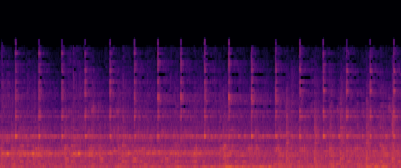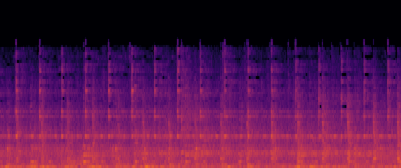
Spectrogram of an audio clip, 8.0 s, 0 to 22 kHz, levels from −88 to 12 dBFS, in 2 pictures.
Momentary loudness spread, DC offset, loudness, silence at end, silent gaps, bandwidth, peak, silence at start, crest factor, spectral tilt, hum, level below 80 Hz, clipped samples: 3 LU; under 0.1%; -29 LUFS; 0 s; none; 16.5 kHz; -8 dBFS; 0 s; 16 dB; -3 dB/octave; none; -28 dBFS; under 0.1%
